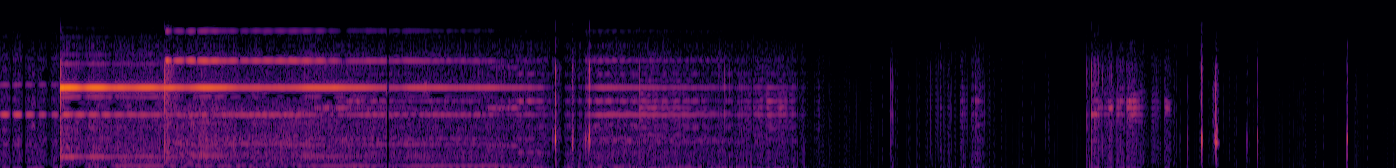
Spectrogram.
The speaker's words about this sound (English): I'm going to play the chimes and hopefully we will get some calls.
